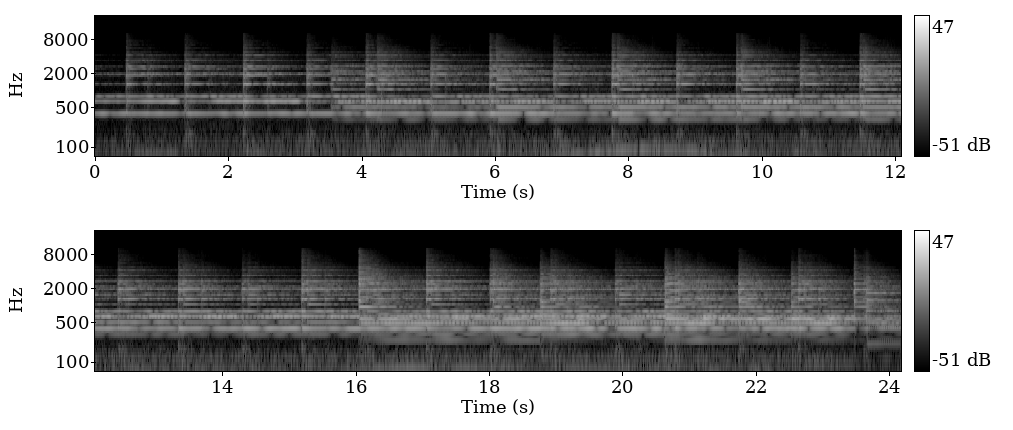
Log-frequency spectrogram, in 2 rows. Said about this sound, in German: Es ist 12 Uhr. Das Mittagsläuten kommt heute aus Kochel am See in Oberbayern. Michael Mannhardt hat die Pfarrkirche St. Michael besucht.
